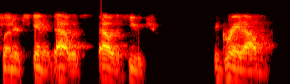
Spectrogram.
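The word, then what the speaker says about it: Lynyrd Skynyrd: I mean, Leonard Skinner, when they released Pronounced Leonard Skinner, that was a great album.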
